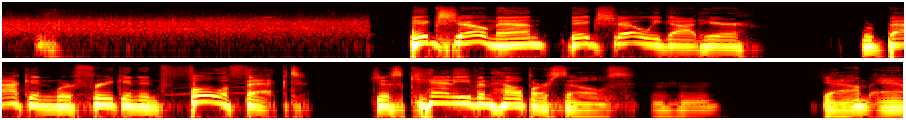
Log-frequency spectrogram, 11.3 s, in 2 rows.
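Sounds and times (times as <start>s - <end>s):
crowd applause: 0.0s - 2.3s
speech: 0.2s - 0.5s, 2.6s - 4.8s, 5.4s - 11.2s.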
